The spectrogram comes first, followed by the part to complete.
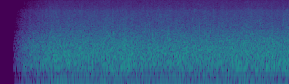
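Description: Water of a rocky creek running over a small cascade: a steady rush that fades in within the first half-second.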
